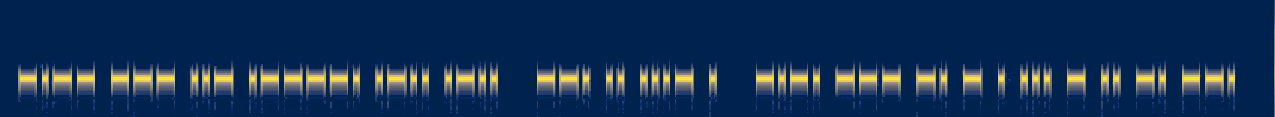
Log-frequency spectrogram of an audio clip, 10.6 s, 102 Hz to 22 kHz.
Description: Morse code, heard as a keyed tone, about 25 wpm, 600 Hz. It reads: YOU'LL GIVE CONTESTING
